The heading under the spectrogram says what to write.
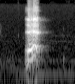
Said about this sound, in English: No, that's what my hiccups sound like. They're not the, like, clean hiccup. Hiccough of others. It's just, like, a croaking groan.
